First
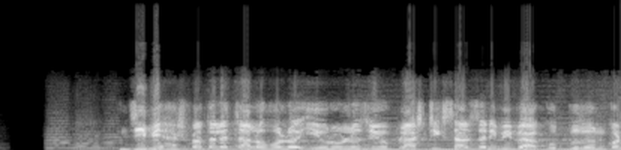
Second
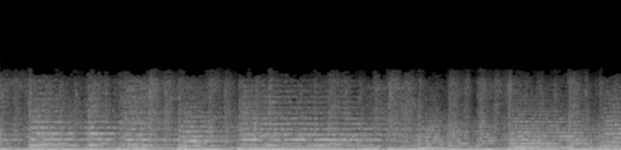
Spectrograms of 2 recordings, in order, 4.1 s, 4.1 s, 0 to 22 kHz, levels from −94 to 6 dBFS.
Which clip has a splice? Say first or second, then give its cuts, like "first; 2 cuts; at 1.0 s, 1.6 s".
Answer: second; 1 cut; at 1.9 s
